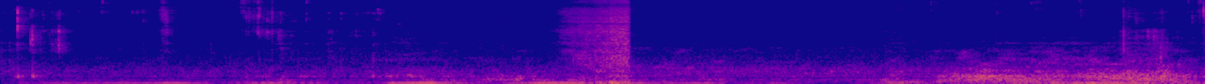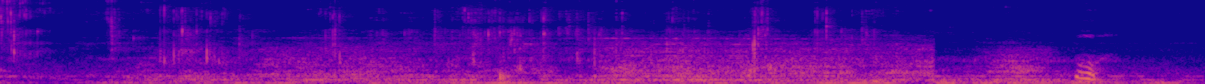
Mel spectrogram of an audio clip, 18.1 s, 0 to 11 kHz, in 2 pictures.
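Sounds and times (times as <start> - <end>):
chewing food: 0.0 - 2.9, 8.2 - 16.0.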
